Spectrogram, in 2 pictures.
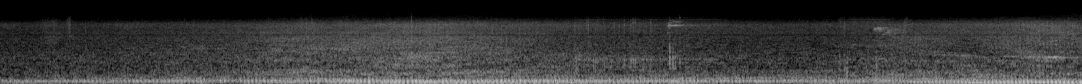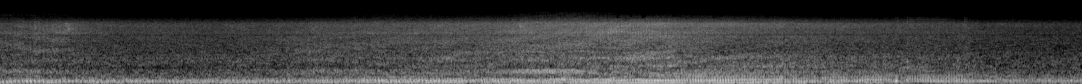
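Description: Road traffic passing: an engine hum and tyre hiss that swell and fade as vehicles go by, about three times.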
